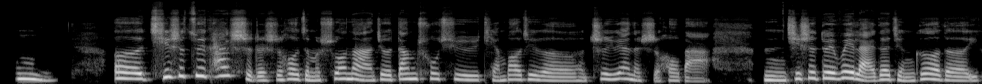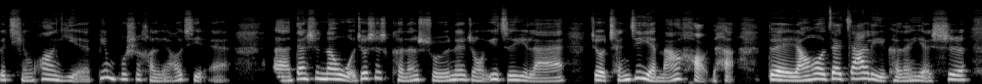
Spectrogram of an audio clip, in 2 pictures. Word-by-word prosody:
嗯。 230 -8 +2 0.6
呃， 270 -2 +5
其 280 +9 +2
实 390 +3 +2
最 385 0 +3
开 390 +2 0
始 245 - +1
的 185 +1 -2
时 185 +4 -4
候 240 +1 +1
怎 210 -3 -1
么 185 - -2
说 260 +7 -1
呢， 210 -7 +1
就 230 - -1
是 215 - +1
当 250 +3 +2
初 260 0 -4
去 220 -4 -2
填 195 -2 -7
报 220 0 -1
这 220 0 -1
个 175 -3 -3
志 245 +7 -2
愿 255 -1 -1
的 195 -4 -3
时 180 - -6
候 180 -2 -6
吧， 145 -4 -8 0.5
嗯， 195 -2 +2
其 225 +7 -1
实 280 +2 +1
对 275 0 +5
未 290 0 +5
来 175 -8 +2
的 220 0 +3
整 190 -5 -3
个 240 +3 +2
的 180 -4 -1
一 180 - -4
个 210 +3 -3
情 190 -4 -7
况 230 0 -1
也 175 -1 -7
并 295 -2 -1
不 240 -1 -4
是 235 0 -6
很 175 -8 -7
了 185 +9 -6
解。 220 - -7 0.7
呃， 180 0 0
但 260 0 +3
是 270 +1 0
呢， 250 -1 +5
我 200 -5 +2
就 270 - +1
是 285 +1 -4
可 190 - -5
能 180 +5 -2
属 185 -5 -3
于 - - -2
那 220 +1 +2
种 195 -4 -5
一 240 - +2
直 210 -2 0
以 190 - -1
来， 155 +3 -4 0.2
就 200 -3 +2
成 200 +3 +1
绩 285 0 +2
也 220 - +5
蛮 190 +11 0
好 - - -1
的， - - -11 0.5
对， 205 -5 +6
然 180 +3 +4
后 250 0 +5
在 255 +1 +3
家 260 +2 +2
里 210 -9 +1
可 170 -1 -5
能 170 +2 -4
也 175 -4 -3
是 215 +5 0
215 Hz, 255 characters per minute, -19 LUFS, 185-250 Hz, 0.7 s, 对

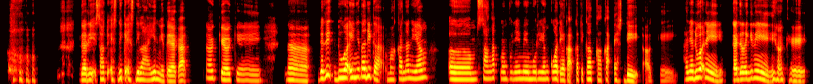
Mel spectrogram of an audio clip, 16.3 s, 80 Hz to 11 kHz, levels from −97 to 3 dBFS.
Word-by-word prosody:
Oh, - - -14 1.3
dari 205 0 +2
1 220 -1 -4
SD 210 +2 -5
ke - - +2
SD 220 +1 0
lain 215 +2 -1
gitu, 175 -1 -6
ya, 170 -1 +3
Kak, 185 +1 0 0.4
oke 255 -2 -5 0.2
oke. 200 -1 -8 0.9
Nah, 190 -4 0 0.2
jadi 250 - +2
2 260 +2 +6
ini 280 +1 +1
tadi 300 +1 +5
Kak, 205 -3 -2
makanan 230 +3 -4
yang, 245 +2 +1 0.5
mmm, 215 -1 +3
sangat 235 +3 -4
mempunyai 230 0 -4
memori 230 0 0
yang 230 - -3
kuat, 235 -1 +1
ya, 200 - +1
Kak, 190 0 -2
ketika 220 +1 -1
Kakak 200 +2 -6
SD, 180 -3 -1
oke, 90 - -13 0.4
hanya 225 +3 +1
2 290 +2 +7
nih? 210 - 0 0.2
Nggak 200 - +6
ada - - +5
lagi, 225 +2 +2
nih? 235 -4 +5 0.3
Oke. 175 -5 -3
220 Hz, 150 wpm, -25 LUFS, 200-235 Hz, 1.3 s, 2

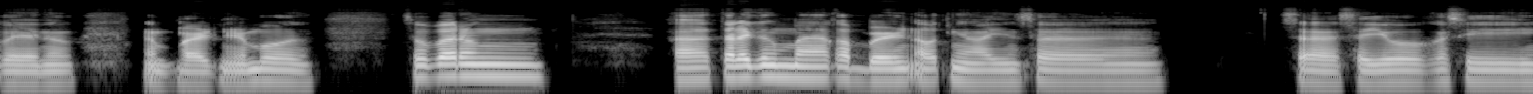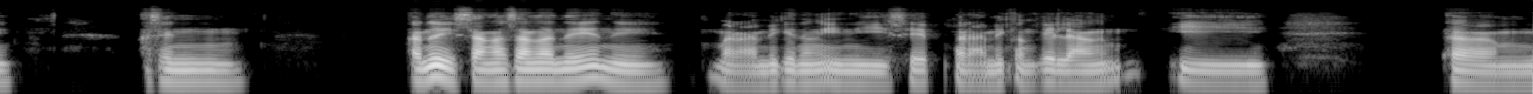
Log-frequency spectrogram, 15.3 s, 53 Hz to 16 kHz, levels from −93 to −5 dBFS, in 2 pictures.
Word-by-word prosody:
kaya 105 -1 +1
ng 105 0 -2 0.4
ng 105 - 0
partner 105 +1 +2
mo. 115 -3 -1 0.5
So 150 - +1
parang, 165 -1 +4 0.7
ah, 130 +1 +4
talagang 150 +1 +6
makaka-burnout 125 -4 +3
nga 115 -3 0
'yon 115 0 -5
sa 120 - -1 1.2
sa 110 -1 +1
sa'yo, 110 +1 -1
kasi 115 -1 -3 0.7
as - - -6
in 115 -1 -3 0.8
ano, - - +5
eh, - - +5
sanga-sanga 120 0 +4
na 125 - +2
yun, 145 - +1
eh, 105 -1 -2 0.3
marami 105 0 -4
ka - - 0
ng 110 +1 -1
iniisip, 105 +1 -4
marami 110 0 -2
kang 105 - -6
kailangan 105 -1 0 0.3
i 105 -2 -4 1.0
um, 100 -2 0
115 Hz, 130 wpm, -27 LUFS, 105-125 Hz, 1.2 s, talagang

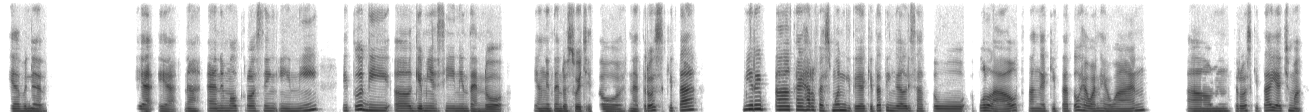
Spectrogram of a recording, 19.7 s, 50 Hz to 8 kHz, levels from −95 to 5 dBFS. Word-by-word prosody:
Iya 160 -1 +1
bener. 155 -2 0 1.4
Iya. 155 -2 +3 0.2
Iya. 150 -2 -1 0.3
Nah 155 -1 -2
Animal 170 +1 0
Crossing 170 -1 -4
ini, 165 - -1 0.4
itu 190 +5 -5
di, 190 -3 +2
eee, 170 0 0
game-nya 170 0 +1
si 165 0 -5
Nintendo, 150 -3 +1 0.5
yang 155 -1 -1
Nintendo 155 0 +1
Switch 150 0 0
itu. 150 - -11 0.4
Nah, 150 -2 +1
terus 180 +7 0
kita 215 +8 +3 0.7
mirip, 280 +1 +5
eee, 245 0 +7
kayak 240 -1 +3
Harvest 195 -5 +1
Moon 205 0 +4
gitu 170 -5 -5
ya. 160 - +1
Kita 160 +5 -1
tinggal 175 -4 0
di - - -9
satu 160 -1 -2 0.2
pulau, 180 0 +2
tetangga 160 -2 -4
kita 155 +1 -4
tuh, 210 - 0
hewan-hewan, 160 -3 0 0.8
mmm, 155 -1 -1
terus 170 +2 -2
kita 185 +4 -1
ya 180 -3 +3
cuma 170 -3 -3
165 Hz, 130 wpm, -23 LUFS, 155-185 Hz, 1.4 s, eee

